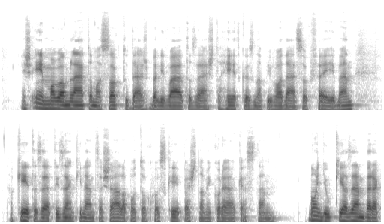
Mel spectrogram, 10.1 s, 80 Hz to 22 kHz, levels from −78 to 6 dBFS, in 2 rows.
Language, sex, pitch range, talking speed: Hungarian, male, 95-110 Hz, 125 wpm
